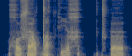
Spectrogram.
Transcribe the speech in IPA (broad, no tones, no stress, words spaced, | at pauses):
χusɐl dˤut͡sʼiχ | t͡sʼə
